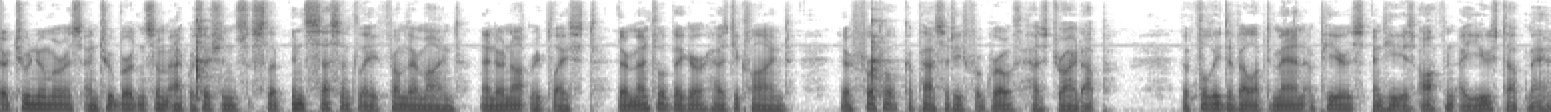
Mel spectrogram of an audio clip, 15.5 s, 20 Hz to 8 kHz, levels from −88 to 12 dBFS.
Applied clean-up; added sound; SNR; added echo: none; Bowed string instrument; 9 dB; none.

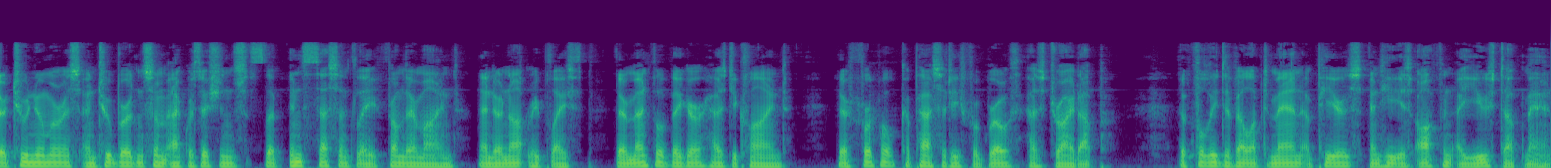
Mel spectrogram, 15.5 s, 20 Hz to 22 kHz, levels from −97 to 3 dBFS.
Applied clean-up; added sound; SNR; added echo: neural mask model DeepFilterNet 3.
